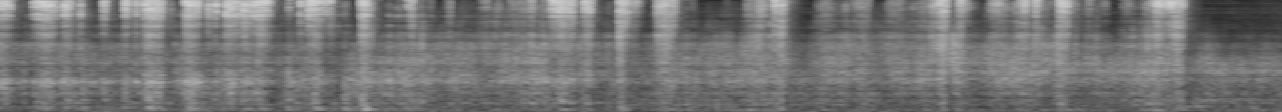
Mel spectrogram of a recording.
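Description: Valexia espresso machine's steam wand hissing and sputtering in a pitcher of milk, with rapid irregular crackles as its tip draws air in to froth the milk. Near the end the crackling stops abruptly and only a much quieter sound remains.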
